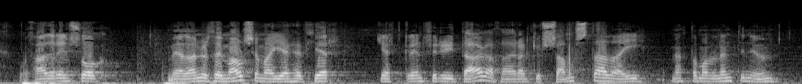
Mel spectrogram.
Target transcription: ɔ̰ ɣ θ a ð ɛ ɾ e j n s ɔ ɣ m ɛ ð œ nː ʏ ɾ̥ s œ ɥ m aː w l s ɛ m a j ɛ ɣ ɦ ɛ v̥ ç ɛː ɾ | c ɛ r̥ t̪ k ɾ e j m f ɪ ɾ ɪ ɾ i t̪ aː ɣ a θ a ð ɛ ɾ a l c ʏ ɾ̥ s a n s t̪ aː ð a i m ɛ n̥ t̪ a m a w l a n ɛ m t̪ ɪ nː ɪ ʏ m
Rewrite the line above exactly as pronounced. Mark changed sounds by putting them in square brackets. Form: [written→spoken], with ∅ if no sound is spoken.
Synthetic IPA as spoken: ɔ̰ ɣ θ a ð ɛ ɾ e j n s ɔ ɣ m ɛ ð œ nː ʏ ɾ̥ [s→θ] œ ɥ m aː w l s ɛ m a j ɛ ɣ ɦ ɛ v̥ ç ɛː ɾ | c ɛ r̥ t̪ k ɾ e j [m→n] f ɪ ɾ ɪ ɾ i t̪ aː ɣ a θ a ð ɛ ɾ a l c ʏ ɾ̥ s a [n→m] s t̪ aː ð a i m ɛ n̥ t̪ a m a w l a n ɛ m t̪ ɪ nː ɪ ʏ m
